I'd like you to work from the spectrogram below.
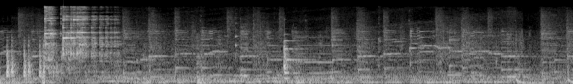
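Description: Metal utensils clink and scrape steadily against a bowl while an ampalaya (bitter gourd) and cucumber salad with sliced onion and pepper is tossed, close and continuous with repeated light taps.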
